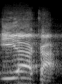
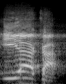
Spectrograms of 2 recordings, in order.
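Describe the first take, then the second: First: The y sound is short, single. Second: The y sound is short, single.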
